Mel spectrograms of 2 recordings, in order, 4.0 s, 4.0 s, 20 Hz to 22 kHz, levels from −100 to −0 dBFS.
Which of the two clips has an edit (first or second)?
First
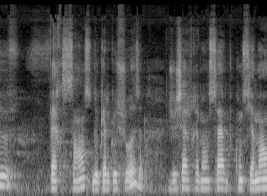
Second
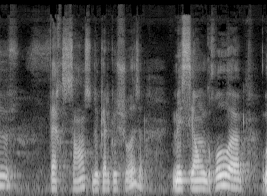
first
